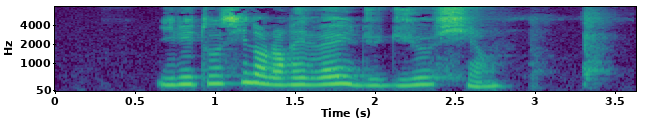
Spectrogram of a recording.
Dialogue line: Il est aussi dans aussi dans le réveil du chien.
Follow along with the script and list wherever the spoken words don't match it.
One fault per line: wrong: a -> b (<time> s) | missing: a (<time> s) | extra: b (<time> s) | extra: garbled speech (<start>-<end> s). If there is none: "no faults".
missing: aussi dans (1.3 s)
extra: dieu (2.0 s)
